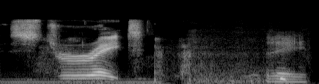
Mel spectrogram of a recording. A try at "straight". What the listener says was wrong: oh lost it there at the tail end one more time one last time we're gonna say straight okay hold that R just a little bit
